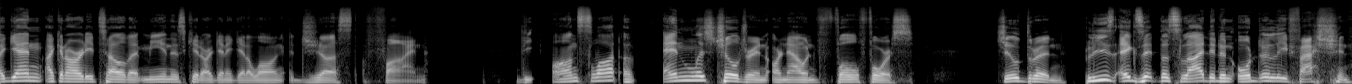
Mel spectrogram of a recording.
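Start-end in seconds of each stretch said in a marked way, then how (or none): 10.0-13.5 put-on killer-robot movie cyborg voice. Retelling a coworker announcing at the slide in a Terminator impression voice. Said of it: "in a Terminator impression voice".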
